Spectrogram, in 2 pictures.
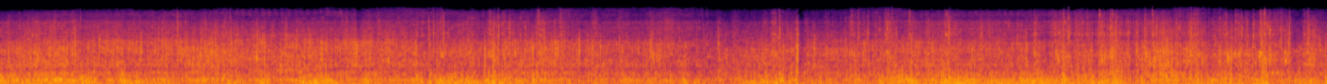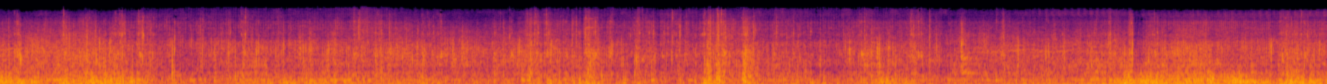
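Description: Mountain bike riding over a rough dirt and stone singletrack: tyres rolling on the gravel, with frequent rattles and knocks from the bike, under steady wind noise on the microphone.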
